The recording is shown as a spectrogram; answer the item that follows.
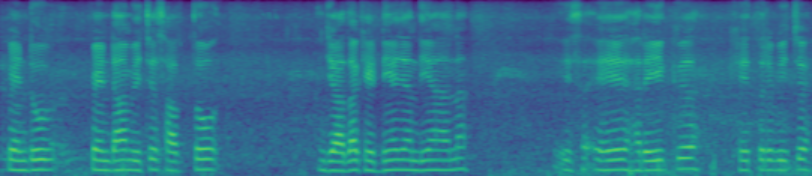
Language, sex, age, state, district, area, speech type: Punjabi, male, 18-30, Punjab, Mohali, rural, spontaneous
